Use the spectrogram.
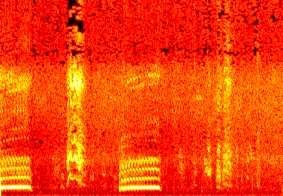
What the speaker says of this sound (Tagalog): Ito nga pala yung ating mga ligaw na manok.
